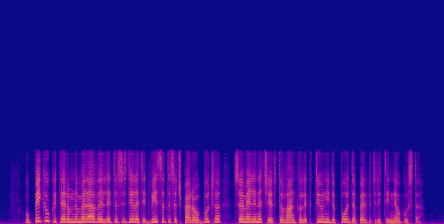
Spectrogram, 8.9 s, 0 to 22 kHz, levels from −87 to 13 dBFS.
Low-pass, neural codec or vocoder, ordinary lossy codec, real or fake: 7.2 kHz; codec, 16 kHz, 0.2 kbps, FocalCodec; none; fake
